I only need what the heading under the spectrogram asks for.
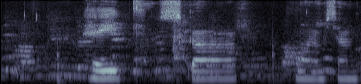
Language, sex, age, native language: Icelandic, female, 9, Icelandic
